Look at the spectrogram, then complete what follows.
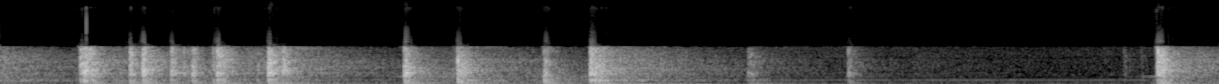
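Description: Fire in a fireplace crackling and popping. The pops come quickly at first and thin out as the flames die down to glowing embers, with one louder pop near the end.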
